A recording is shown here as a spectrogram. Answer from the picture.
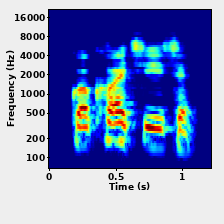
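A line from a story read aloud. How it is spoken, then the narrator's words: Laughing. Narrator (Russian): рассмеялся он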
